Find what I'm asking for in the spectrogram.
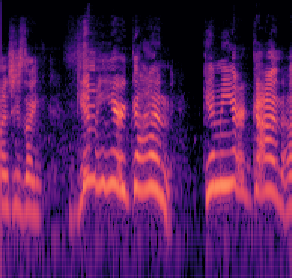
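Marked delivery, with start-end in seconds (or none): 1.0-3.8 insistent sleeping mom. Retold or imitated.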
